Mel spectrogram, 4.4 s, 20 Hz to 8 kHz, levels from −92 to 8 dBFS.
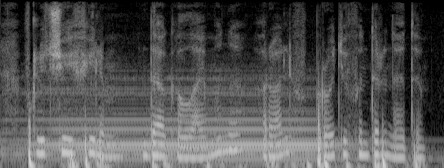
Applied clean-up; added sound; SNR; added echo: none; Bowed string instrument; 7 dB; none.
